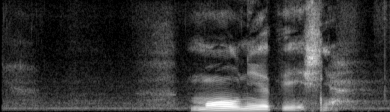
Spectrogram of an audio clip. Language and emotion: Russian, sad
